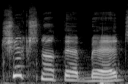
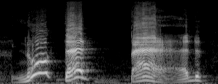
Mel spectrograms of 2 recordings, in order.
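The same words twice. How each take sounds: First: Higher-pitched, mild pleading chick; protesting young chick. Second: High, slow, incredulous echo; squawk. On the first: Acted. Chick defends friend to mother, protesting. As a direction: stick up for a friend, voice raised in pitch. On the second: A narrator's reading. Mother hen echoes chick's defence, squawking. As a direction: throw it back in drawn-out disbelief. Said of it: "squawked Sapphira even louder".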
